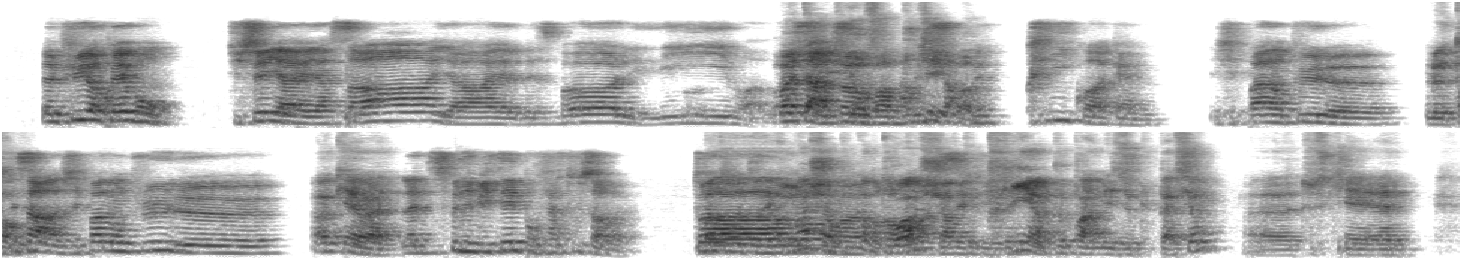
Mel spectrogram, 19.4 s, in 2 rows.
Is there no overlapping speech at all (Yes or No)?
No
